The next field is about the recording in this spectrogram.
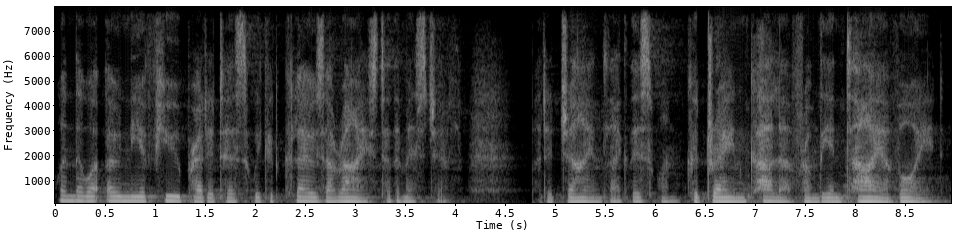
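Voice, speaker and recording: A somber, bitter game spirit, speaks in a very breathy, hushed half-whisper. Her low voice moves slowly and cryptically, trailing into long cavernous reverb. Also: little pitch movement, full character voice. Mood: grave. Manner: slow, solemn, cryptic. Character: somber, bitter sister spirit of the void, guarding her chambers. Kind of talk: video game character voice lines.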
